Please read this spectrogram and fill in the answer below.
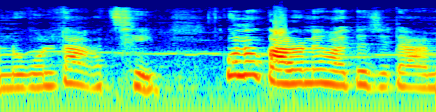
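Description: A woman speaking, with a brief pause a little past half a second in.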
